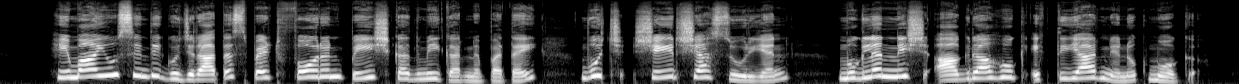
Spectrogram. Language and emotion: Kashmiri, neutral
